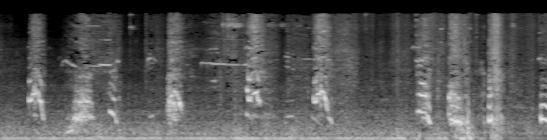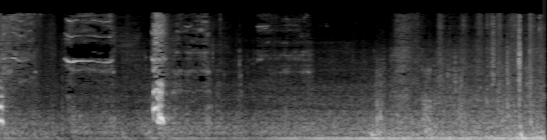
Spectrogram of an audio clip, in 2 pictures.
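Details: Several dogs, including a Labrador retriever, Springer Spaniel, Bernedoodle and Irish setter, bark excitedly on a freezing winter day in countryside near Colchester, Essex, UK, recognising their walk spot; sharp irregular barks and yips, a person speaking, vehicle hum.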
